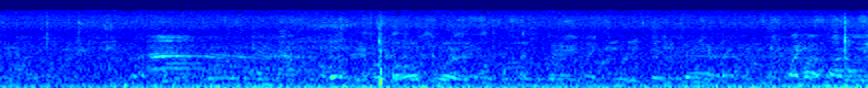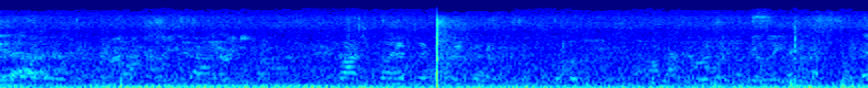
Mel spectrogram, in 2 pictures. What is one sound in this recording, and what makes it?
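Players call out to each other from across an open field.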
